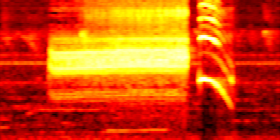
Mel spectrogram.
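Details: Garden song of a common iora heard near a home: a steady, buzzing trill of over a second, a brief pause, then a loud, clear, descending whistled note.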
